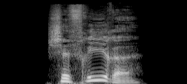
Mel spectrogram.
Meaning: inflection of chiffrieren: 1. first-person singular present 2. singular imperative 3. first/third-person singular subjunctive I
- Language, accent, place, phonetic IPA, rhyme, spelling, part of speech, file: German, Germany, Berlin, [ʃɪˈfʁiːʁə], -iːʁə, chiffriere, verb, De-chiffriere.ogg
